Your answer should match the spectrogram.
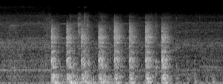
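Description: A soap mold full of thick pine tar soap batter being tapped rapidly against a wooden counter, about ten quick knocks in just over a second, to bring air bubbles out of the batter.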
